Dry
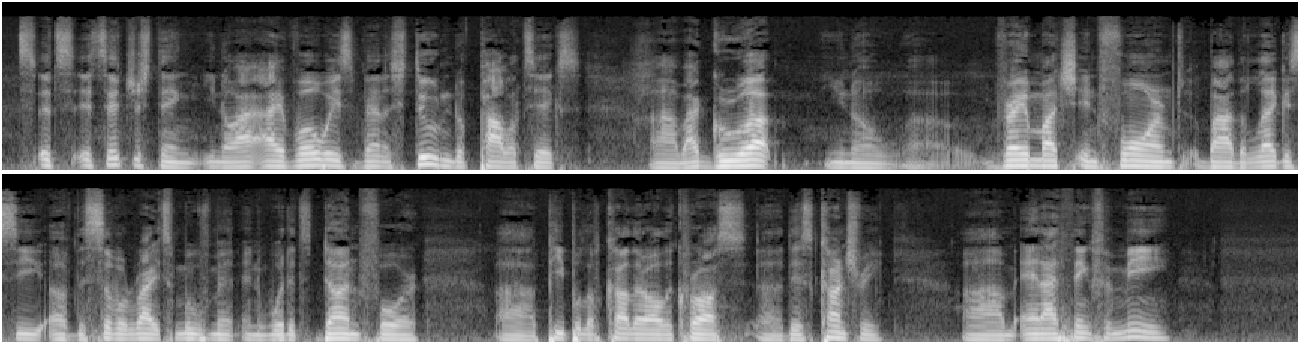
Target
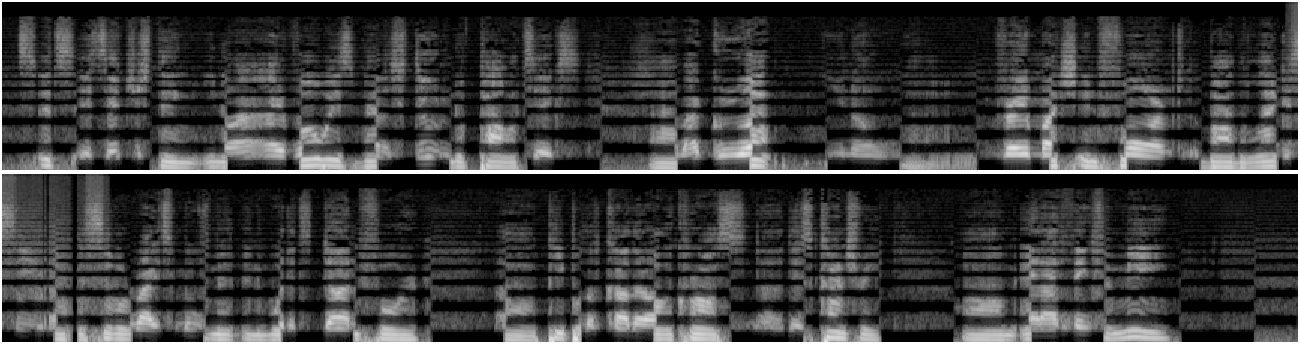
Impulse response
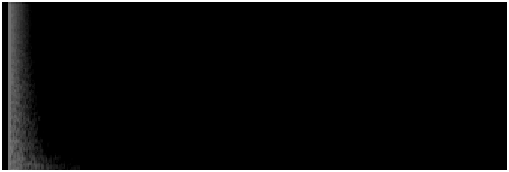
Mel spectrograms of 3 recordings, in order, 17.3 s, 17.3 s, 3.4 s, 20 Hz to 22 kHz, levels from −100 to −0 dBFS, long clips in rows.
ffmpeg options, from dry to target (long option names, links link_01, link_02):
-filter_complex "[0:a]asplit=3[link_01][link_02][link_03];[link_01]afade=type=out:start_time=8.55:duration=0.02[link_04];[link_02]aeval=exprs='val(0)*gte(abs(val(0)),0.0398)':channel_layout=same,afade=type=in:start_time=8.55:duration=0.02,afade=type=out:start_time=9.34:duration=0.02[link_05];[link_03]afade=type=in:start_time=9.34:duration=0.02[link_06];[link_04][link_05][link_06]amix=inputs=3:normalize=0,afftfilt=real='re*gt(sin(2*PI*1*pts/sr)*(1-2*mod(floor(b*sr/1024/350),2)),0)':imag='im*gt(sin(2*PI*1*pts/sr)*(1-2*mod(floor(b*sr/1024/350),2)),0)':win_size=1024:overlap=0.75,volume=-3.5dB"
